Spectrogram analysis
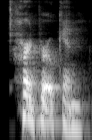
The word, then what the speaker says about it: heartbroken: Heartbroken. The tea is held in heartbroken, by the way.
